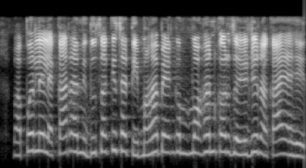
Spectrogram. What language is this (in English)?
Marathi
